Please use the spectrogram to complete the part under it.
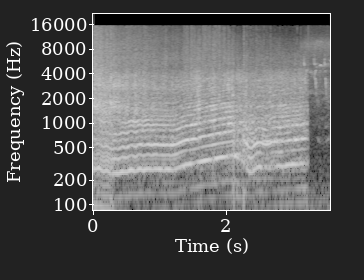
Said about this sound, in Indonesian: Mobil balap ya.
